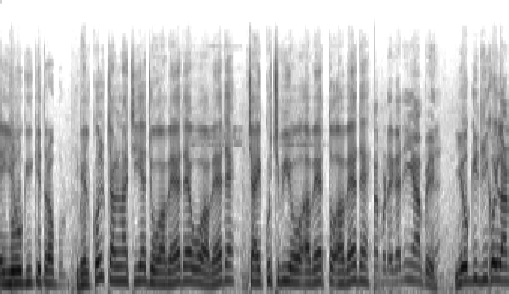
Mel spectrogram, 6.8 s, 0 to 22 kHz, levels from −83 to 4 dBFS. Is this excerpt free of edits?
no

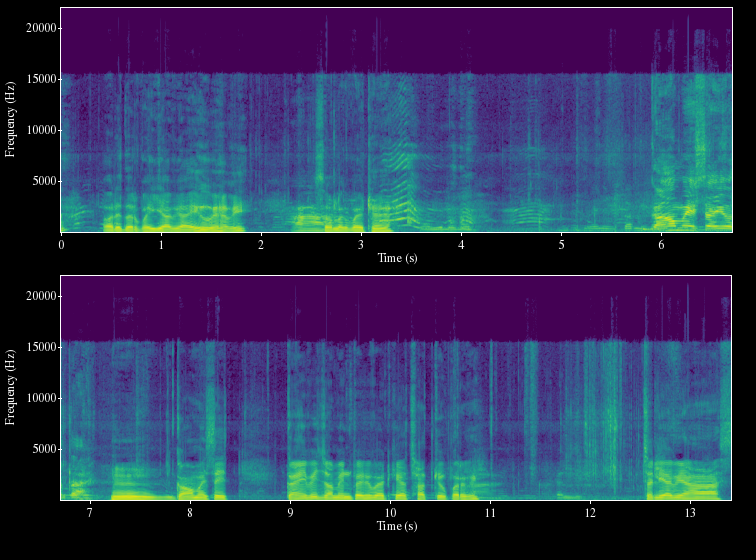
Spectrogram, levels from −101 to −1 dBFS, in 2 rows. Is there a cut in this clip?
no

